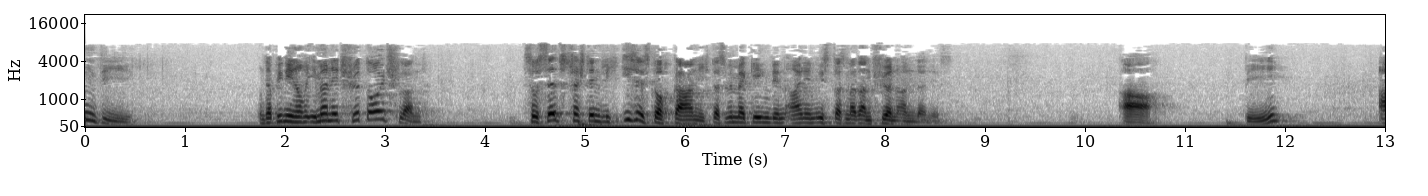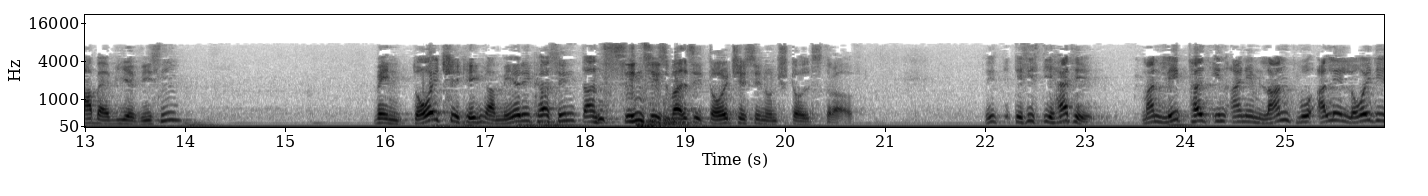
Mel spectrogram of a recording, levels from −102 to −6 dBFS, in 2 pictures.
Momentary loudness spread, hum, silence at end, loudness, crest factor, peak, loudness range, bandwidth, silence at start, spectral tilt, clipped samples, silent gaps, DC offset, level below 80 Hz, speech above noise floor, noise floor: 13 LU; none; 0 s; -16 LUFS; 18 dB; 0 dBFS; 9 LU; 8 kHz; 0 s; -5.5 dB/octave; under 0.1%; none; 6%; -34 dBFS; 33 dB; -49 dBFS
